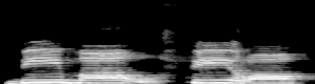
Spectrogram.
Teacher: غین بھی موٹا ہوگا اور را کو بھی ہم موٹا پڑھیں گے کیونکہ را کے اوپر زبر ہے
